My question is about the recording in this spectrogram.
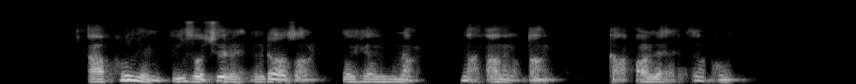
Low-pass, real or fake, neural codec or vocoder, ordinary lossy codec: none; fake; codec, 16 kHz, 1 kbps, FreqCodec, smaller model; none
